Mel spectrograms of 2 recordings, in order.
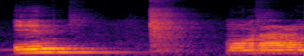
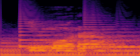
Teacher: prefix in juga berubah menjadi im untuk menyesuaikan dengan bunyi M pada kata moral.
